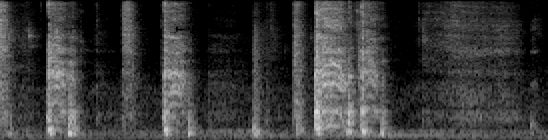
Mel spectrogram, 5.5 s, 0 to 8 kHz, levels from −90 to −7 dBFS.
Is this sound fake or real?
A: real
